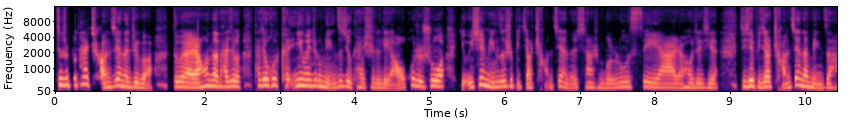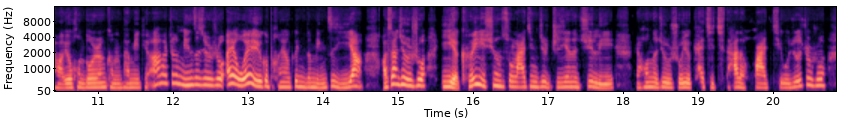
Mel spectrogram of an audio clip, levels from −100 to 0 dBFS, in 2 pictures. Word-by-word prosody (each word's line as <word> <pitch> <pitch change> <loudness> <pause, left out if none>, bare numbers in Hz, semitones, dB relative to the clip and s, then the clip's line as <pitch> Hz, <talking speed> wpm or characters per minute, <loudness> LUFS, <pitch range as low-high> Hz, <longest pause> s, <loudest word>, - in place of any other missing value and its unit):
就 290 - +3
是 290 - +4
不 285 - -1
太 320 +2 +2
常 185 -9 +1
见 265 +6 +3
的 225 - +2
这 200 -1 0
个。 185 - -2 0.3
对， 215 0 +2
然 190 0 +7
后 245 - +3
呢， 250 -1 +6
他 225 -1 +1
就 230 -1 +3 0.2
他 - - -6
就 270 0 +7
会 285 - +2
开 260 - -4
因 270 +2 +3
为 260 - +3
这 260 - +1
个 245 - +1
名 185 -5 -1
字 235 - -3
就 220 - +1
开 190 0 -6
始 185 0 -9
聊。 160 -3 -3
或 280 - -1
者 240 - +2
说 235 +2 +3 0.2
有 - - -6
一 190 - 0
些 300 +7 +2
名 220 -5 +3
字 230 - +1
是 250 - -3
比 - - -9
较 180 - -2
常 230 +5 -14
见 230 -7 -5
的， 160 - -8
像 190 +1 -7
什 185 - -12
么 175 -1 -6
Lucy 205 +2 -5
呀， 180 -1 -1
然 175 - -5
后 185 - -4
这 185 -1 -4
些 180 -1 -5 0.3
这 225 - -4
些 250 +2 +7
比 210 - -5
较 220 +1 +5
常 200 -2 -6
见 280 +3 +3
的 235 - +4
名 175 -6 -3
字 180 - -3
哈， 175 -2 -5
有 180 +1 +2
很 185 0 -5
多 190 +1 +1
人 195 +1 -1
可 200 - -8
能 175 0 -5
他 180 -1 -5
们 185 - -3
一 185 - -6
听， 190 0 -12
啊， 310 - -1 0.2
这 370 - -5
个 - - 0
名 290 -1 +2
字 300 -1 -1
就 290 - 0
是 275 - 0
说： 280 - +3
“诶， 350 - +6
我 275 -1 +7
也 365 - +5
有 235 - +5
一 - - +2
个 235 - +1
朋 210 -1 -7
友 205 - -3
跟 230 0 -1
你 - - -3
的 200 - -4
名 185 -1 -3
字 235 +1 -3
一 180 0 -5
样”， 235 +1 +3 0.2
好 - - +2
像 335 0 +3
就 310 -1 +4
是 265 - +4
说 260 0 +3 0.2
也 210 -7 +5
可 235 - -3
以 315 -2 +5
迅 250 +1 0
速 230 +1 -4
拉 205 -1 0
近 220 -1 -3
这 220 0 -3
之 200 +1 -8
间 215 0 -2
的 210 - -3
距 230 +4 -6
离。 165 -4 -1 0.3
然 180 - -9
后 200 - -3
呢， 205 -2 -1
就 200 +1 -2
是 190 - -1
说 185 - -2
又 190 0 +2
开 200 +2 -7
启 190 -1 -9
其 180 - -13
它 195 - -1
的 190 -3 -3
话 180 0 0
题， 190 +2 -12
我 180 -1 -4
觉 210 - -5
得 235 - 0
就 295 +2 -4
是 275 - -2
说 270 0 -1
210 Hz, 390 characters per minute, -22 LUFS, 185-245 Hz, 0.3 s, 然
